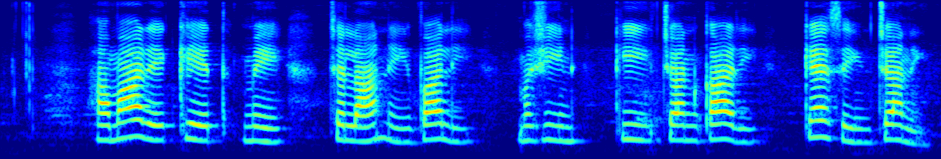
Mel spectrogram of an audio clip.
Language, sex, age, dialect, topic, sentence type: Magahi, female, 18-24, Western, agriculture, question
